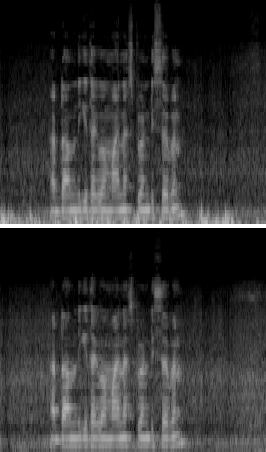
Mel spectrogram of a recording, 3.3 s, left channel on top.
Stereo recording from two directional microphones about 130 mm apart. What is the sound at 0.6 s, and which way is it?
Speech, 60° left (ahead or behind).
